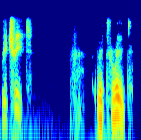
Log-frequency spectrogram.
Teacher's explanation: our stress is at the very end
